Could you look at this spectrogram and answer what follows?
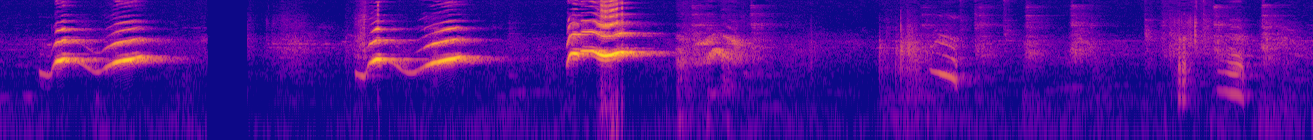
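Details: Pet pahari Alexandrine parakeet talking: three clear, rising whistled speech-like phrases about a second apart, followed by softer scattered short syllables and clicks.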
